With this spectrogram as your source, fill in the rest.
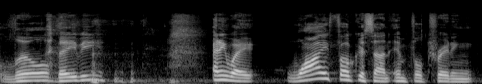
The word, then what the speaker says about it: Lil Baby: Paltrow, Jimmy Fallon, Diplo, Little Baby, I think is how you say that little, one. Little. It's the Lil, Lil. Lil Baby.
